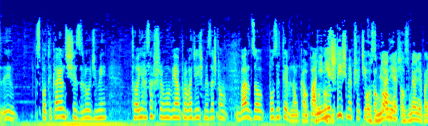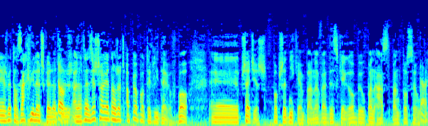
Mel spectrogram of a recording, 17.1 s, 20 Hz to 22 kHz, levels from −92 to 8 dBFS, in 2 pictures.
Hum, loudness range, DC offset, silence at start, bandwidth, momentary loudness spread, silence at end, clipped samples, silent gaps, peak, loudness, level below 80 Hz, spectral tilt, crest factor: none; 7 LU; under 0.1%; 0 s; 13.5 kHz; 11 LU; 0 s; under 0.1%; none; 0 dBFS; -22 LUFS; -38 dBFS; -5 dB/octave; 22 dB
